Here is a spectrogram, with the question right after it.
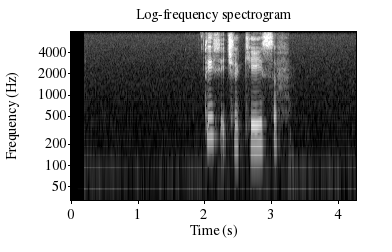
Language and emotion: Russian, sad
